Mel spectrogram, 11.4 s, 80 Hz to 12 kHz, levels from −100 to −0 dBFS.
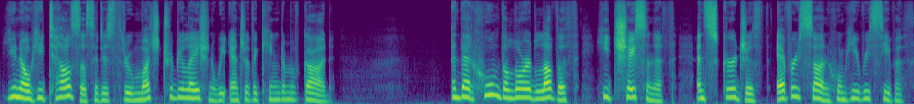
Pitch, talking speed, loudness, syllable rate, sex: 200 Hz, 165 wpm, -20 LUFS, 4.7 syllables/s, female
